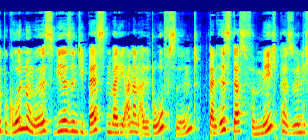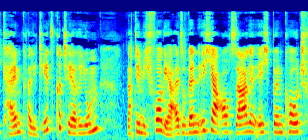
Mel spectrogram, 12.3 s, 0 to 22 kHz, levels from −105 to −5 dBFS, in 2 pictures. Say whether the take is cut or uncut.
cut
